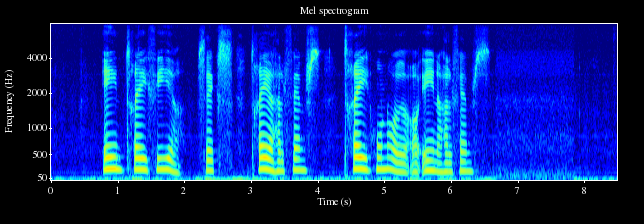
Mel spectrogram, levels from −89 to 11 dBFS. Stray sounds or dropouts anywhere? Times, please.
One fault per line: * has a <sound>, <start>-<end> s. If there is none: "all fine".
all fine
